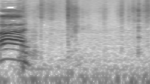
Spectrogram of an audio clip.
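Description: A short, loud shout of 'Ah!' in the first half-second, its pitch rising then falling. After it there is quiet room noise with a few faint clicks.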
